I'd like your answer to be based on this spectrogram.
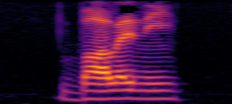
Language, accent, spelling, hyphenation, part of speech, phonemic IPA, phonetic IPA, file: Armenian, Eastern Armenian, բալենի, բա‧լե‧նի, noun, /bɑleˈni/, [bɑlení], Hy-բալենի.ogg
- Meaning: cherry tree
